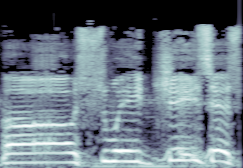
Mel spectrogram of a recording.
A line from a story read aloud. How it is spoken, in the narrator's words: Pete whimpered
